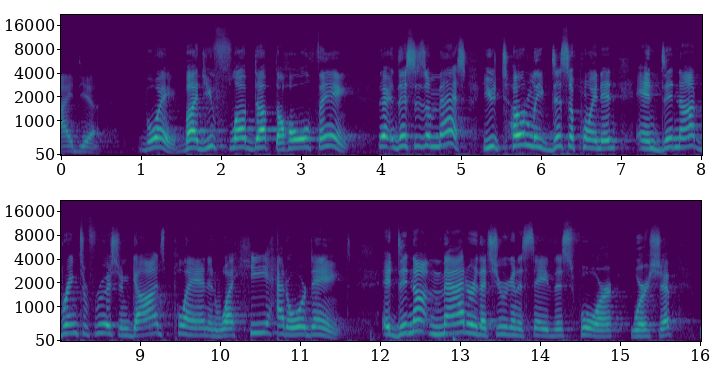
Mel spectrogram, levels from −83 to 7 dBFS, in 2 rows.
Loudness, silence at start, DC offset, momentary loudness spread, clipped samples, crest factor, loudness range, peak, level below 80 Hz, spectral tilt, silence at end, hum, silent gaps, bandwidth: -34 LUFS; 0 s; under 0.1%; 11 LU; under 0.1%; 20 dB; 5 LU; -14 dBFS; -70 dBFS; -2.5 dB/octave; 0.3 s; none; none; 15 kHz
